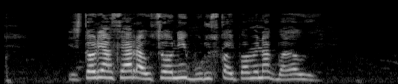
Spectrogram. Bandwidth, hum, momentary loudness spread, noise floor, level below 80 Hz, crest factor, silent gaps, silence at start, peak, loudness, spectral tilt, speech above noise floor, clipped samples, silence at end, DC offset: 12 kHz; none; 11 LU; -59 dBFS; -70 dBFS; 18 dB; none; 0.05 s; -4 dBFS; -20 LUFS; -2 dB/octave; 38 dB; under 0.1%; 0.8 s; under 0.1%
